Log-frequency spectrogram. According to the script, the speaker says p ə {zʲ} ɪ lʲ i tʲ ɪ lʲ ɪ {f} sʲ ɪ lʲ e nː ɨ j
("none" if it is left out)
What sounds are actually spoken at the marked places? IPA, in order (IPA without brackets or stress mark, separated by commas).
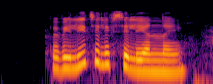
vʲ, f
